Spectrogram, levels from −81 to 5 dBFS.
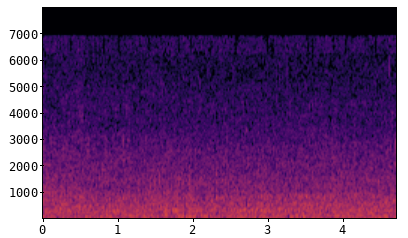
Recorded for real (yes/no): yes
